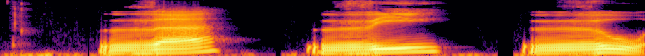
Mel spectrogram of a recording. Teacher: patokannya menyentuhkan ujung lidah kita ke ujung gigi sari atas kita. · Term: huruf dzal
